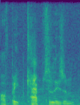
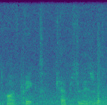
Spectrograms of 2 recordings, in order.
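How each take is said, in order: First: It is said more loudly. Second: It is said at normal volume.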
